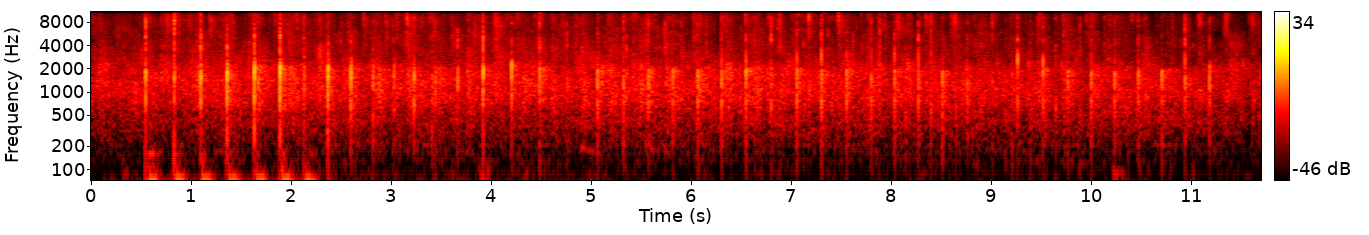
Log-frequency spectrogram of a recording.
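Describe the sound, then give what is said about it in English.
A standing crowd bursts into sustained applause for the city's police officers, many hands clapping in a dense, steady patter that carries on for several seconds, with a few louder claps standing out. “Let's stand and give them a round of applause.”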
